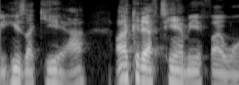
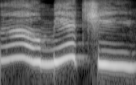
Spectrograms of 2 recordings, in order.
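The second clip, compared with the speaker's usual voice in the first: put-on very high-pitched toddler baby talk; 4 dB louder than usual. Retelling a film scene where Tammy turns into a toddler: imitating Tammy's toddler voice. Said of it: "turn into a toddler. Her voice is like".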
